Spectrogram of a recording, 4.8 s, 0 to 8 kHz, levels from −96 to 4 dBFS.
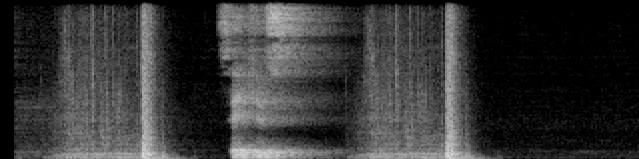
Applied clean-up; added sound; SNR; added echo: none; Drawer open or close; -3 dB; reverberation time 0.8 s.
